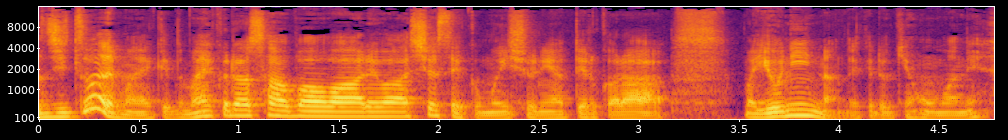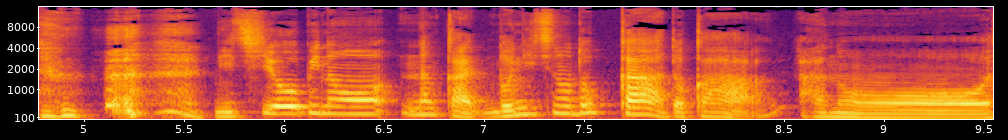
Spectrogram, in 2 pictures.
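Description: A woman with a low, husky voice hosts a casual solo show. Her pitch swings widely as she rambles on in an animated, giggly way. The talk is loose and informal, like an audio diary. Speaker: solo podcast host and streamer. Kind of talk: casual diary-style chat.

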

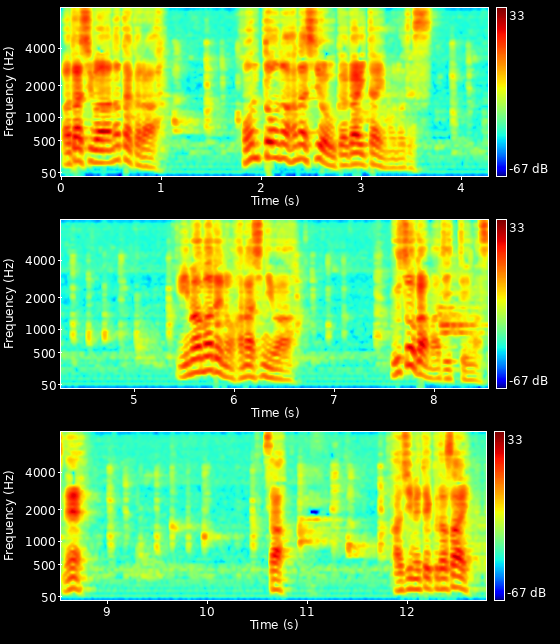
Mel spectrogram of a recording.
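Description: A composed, shrewd male inspector from a detective radio play, performed by a man reading aloud. He probes in measured, subdued phrases, pitched under the reader's usual voice. Some noise sits behind him. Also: sing-song, darkish tone. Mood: quietly accusing. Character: calm, shrewd male police inspector questioning a suspect.

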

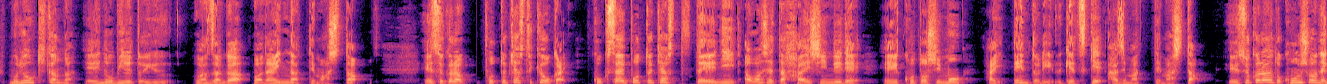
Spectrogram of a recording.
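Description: A man's voice: a little high, a little mellow, breathy edge. A man hosting a podcast, giving chatty, casual commentary on the news in a conversational way. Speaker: podcast host.

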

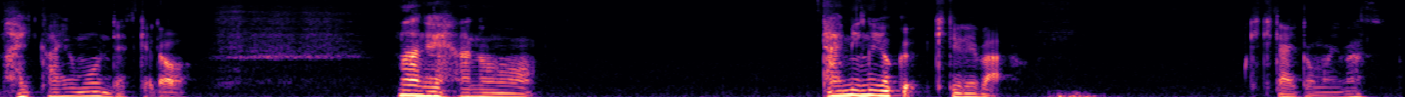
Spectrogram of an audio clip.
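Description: Guy with a low voice doing a chatty solo podcast, polite, pauses w little fillers. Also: sing-song. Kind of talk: casual solo radio chat.

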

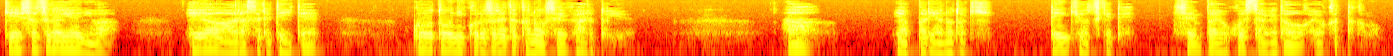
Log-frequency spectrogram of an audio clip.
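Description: A man narrating a scripted ghost story in a measured, dramatic storytelling manner. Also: fairly low pitch, flat delivery, slightly rough.

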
